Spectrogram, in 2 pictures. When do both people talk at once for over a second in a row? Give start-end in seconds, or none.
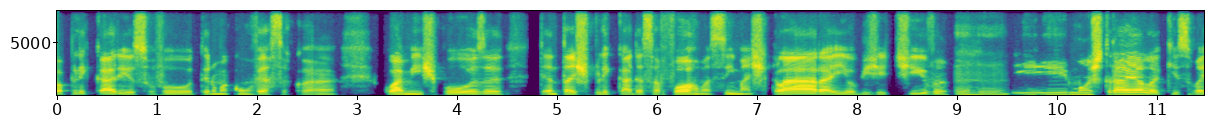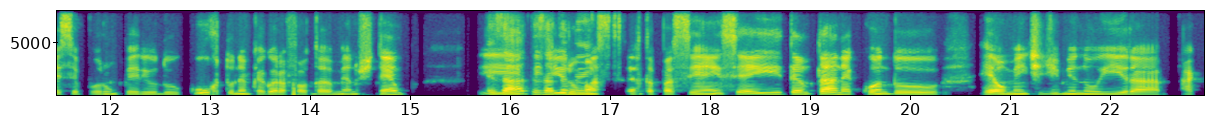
15.8-16.9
